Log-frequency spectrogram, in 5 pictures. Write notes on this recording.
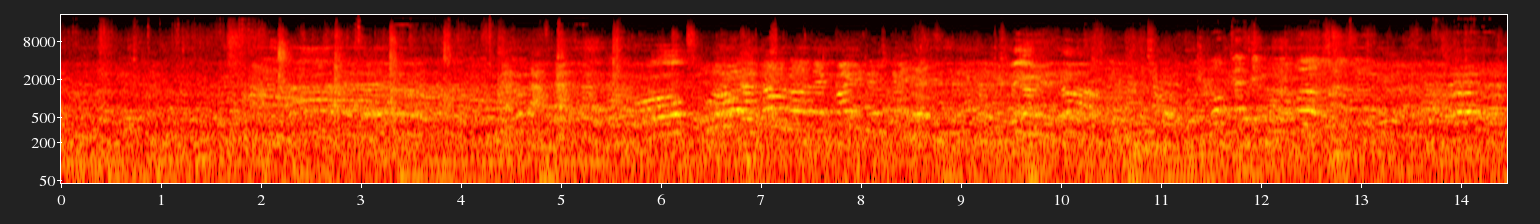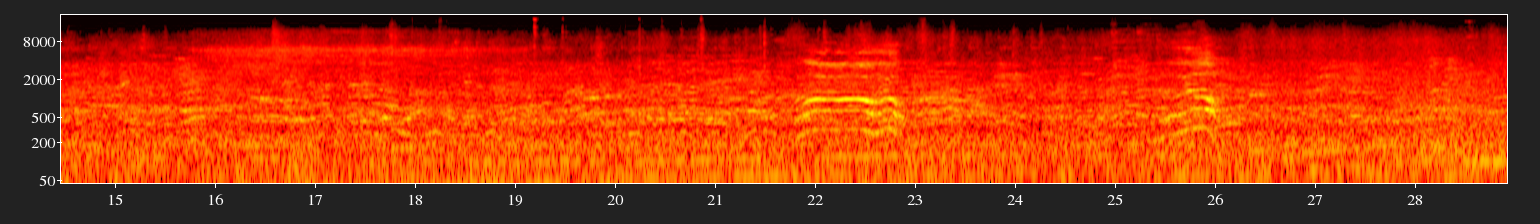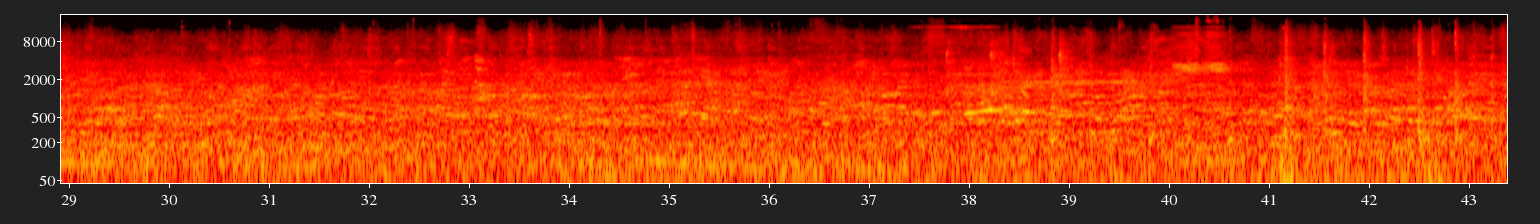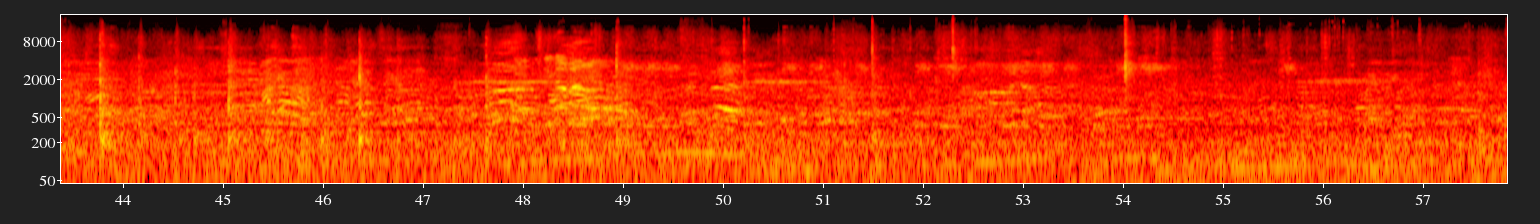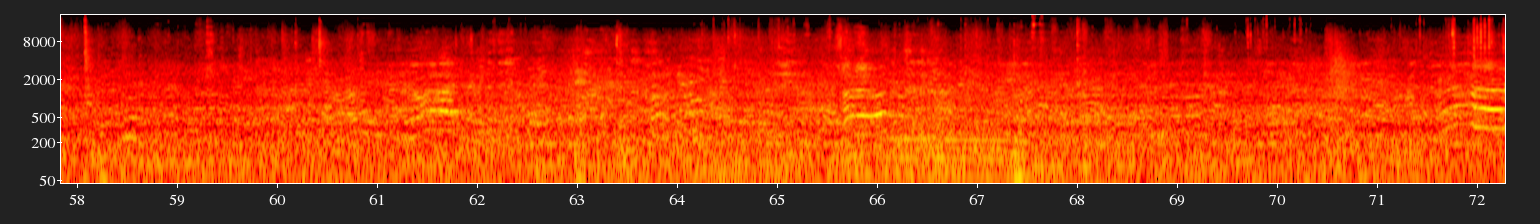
crowded and busy atmosphere at Plazuela Ecuador: people at the taxi stand, in bars, at the fruit sellers, passers-by, (SD702, DPA4060)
